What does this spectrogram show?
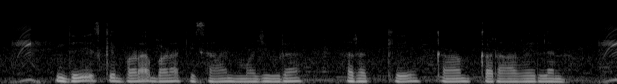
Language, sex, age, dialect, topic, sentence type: Bhojpuri, male, 31-35, Western, agriculture, statement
